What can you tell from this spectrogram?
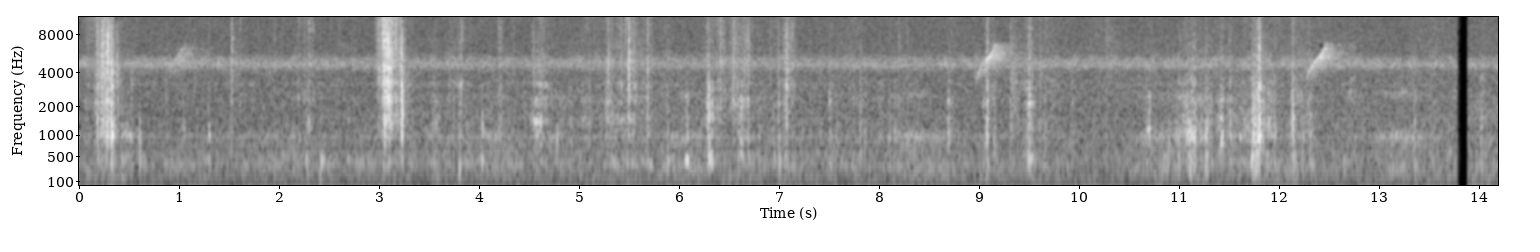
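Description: Steady high drone of insects, with crackles, rustles and small clicks of moist banana stem sheath being handled and folded, loudest near the start and about three seconds in. A couple of short rising chirps sound near the end.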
